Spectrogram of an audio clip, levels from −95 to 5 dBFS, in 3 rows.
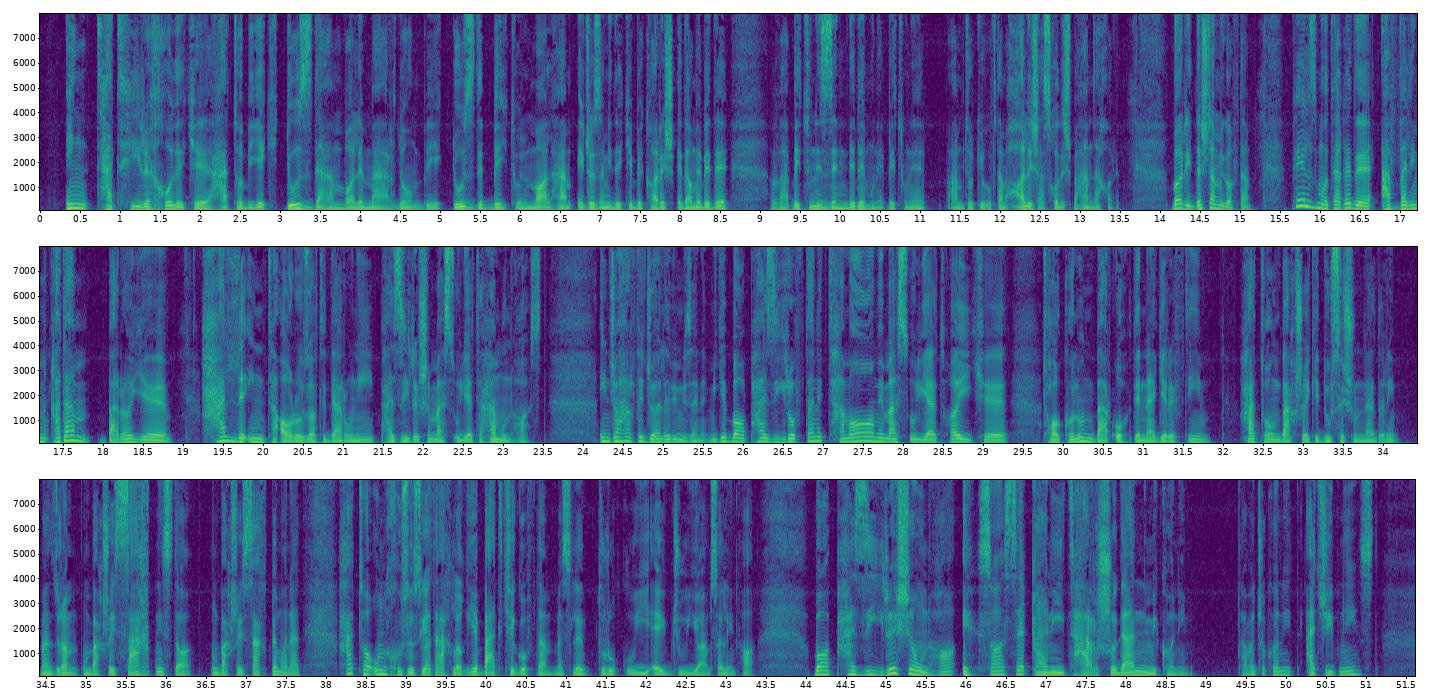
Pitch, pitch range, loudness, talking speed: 105 Hz, 90-130 Hz, -23 LUFS, 125 wpm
